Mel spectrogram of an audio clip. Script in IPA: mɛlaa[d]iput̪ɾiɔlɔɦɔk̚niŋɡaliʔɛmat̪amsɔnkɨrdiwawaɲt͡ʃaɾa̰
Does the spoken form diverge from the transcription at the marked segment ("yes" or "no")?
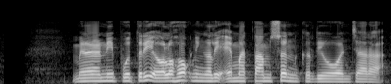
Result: yes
